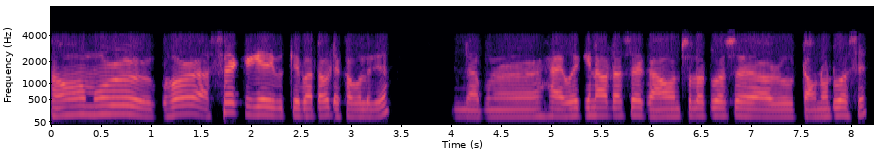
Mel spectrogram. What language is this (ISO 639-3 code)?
asm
